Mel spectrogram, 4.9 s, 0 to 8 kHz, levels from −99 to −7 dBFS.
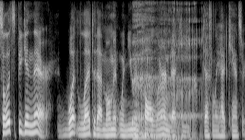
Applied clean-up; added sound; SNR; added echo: none; Burping, eructation; 8 dB; none.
